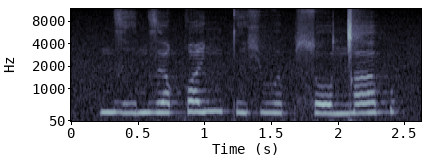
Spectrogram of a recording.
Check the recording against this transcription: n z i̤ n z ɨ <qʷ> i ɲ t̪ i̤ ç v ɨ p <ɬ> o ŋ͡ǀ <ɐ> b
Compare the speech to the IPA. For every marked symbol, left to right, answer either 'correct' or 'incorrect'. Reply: correct, correct, correct

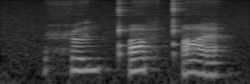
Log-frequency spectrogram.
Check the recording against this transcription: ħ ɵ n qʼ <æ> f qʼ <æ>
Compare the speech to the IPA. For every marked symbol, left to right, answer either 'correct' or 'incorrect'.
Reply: incorrect, correct

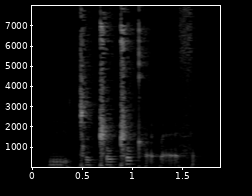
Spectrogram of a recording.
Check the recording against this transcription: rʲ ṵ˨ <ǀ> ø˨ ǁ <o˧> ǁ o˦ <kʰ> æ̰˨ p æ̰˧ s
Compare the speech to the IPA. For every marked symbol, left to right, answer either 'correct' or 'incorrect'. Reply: correct, correct, correct

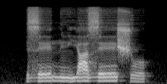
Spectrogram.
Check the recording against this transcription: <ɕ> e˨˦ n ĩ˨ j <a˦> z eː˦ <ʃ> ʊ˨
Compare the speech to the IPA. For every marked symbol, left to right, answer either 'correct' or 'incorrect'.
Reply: incorrect, correct, correct

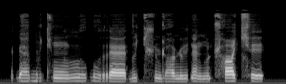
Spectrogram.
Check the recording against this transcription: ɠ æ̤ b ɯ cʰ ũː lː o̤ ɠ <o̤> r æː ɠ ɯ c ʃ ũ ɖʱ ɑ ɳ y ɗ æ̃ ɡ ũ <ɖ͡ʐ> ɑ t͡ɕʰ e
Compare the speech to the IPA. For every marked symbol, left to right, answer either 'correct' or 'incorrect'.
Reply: correct, incorrect

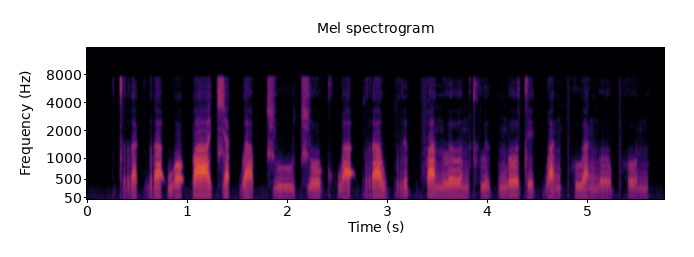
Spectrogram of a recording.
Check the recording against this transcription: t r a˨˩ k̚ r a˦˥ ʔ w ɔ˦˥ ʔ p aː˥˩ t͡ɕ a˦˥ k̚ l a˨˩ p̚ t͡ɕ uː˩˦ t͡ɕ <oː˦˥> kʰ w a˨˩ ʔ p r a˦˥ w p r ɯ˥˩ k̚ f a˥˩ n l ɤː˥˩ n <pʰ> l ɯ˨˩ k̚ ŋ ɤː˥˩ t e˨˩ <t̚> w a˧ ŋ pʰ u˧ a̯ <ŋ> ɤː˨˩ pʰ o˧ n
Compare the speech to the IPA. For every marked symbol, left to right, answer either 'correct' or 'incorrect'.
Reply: correct, incorrect, incorrect, correct

